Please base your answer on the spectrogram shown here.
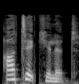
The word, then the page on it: articulate: anglais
